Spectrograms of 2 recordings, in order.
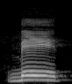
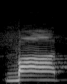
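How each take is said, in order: First: The letter name is said in Urdu style, 'be'. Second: The letter name is said in Arabic style, 'ba'.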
